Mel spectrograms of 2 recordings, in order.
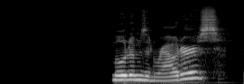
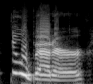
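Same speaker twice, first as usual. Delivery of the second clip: loud scold; 3 semitones higher, 12 dB louder than usual. Real, not acted. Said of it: "scolding viewers".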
